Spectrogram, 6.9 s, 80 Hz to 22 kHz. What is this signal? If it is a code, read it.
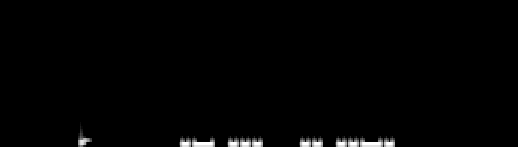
Morse code, heard as a keyed tone, about 15 wpm, 700 Hz. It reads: AS IF
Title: Sets of 2 Words 15wpm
